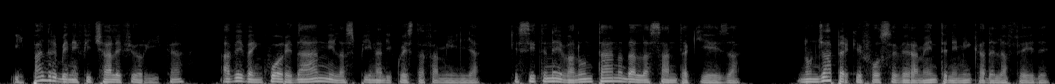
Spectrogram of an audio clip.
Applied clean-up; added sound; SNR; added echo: none; none; none; none.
